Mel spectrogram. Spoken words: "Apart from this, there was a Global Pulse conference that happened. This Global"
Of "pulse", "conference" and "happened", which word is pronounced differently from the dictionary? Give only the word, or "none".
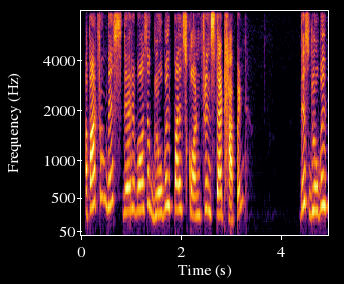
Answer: none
